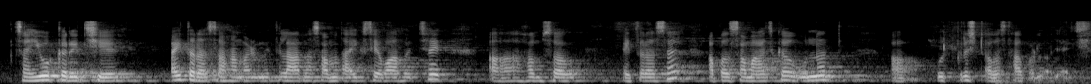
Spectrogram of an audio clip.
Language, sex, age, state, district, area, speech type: Maithili, female, 45-60, Bihar, Supaul, rural, spontaneous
